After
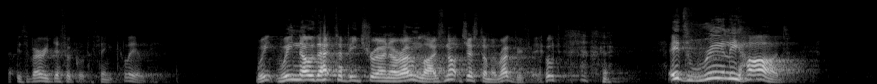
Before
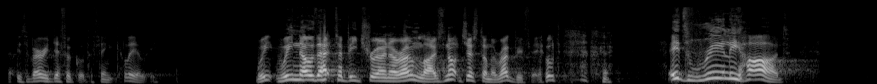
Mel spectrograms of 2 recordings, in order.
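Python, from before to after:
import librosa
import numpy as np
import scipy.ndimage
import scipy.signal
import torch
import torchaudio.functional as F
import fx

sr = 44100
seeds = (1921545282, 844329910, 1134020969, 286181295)

y = fx.high_shelf(x, sr, hz=5600.0, db=-10.0)
y = fx.rev_gated(y, sr, seeds[0], gate_ms=370, shape='falling', drr_db=12.0)
y = y * 10.0 ** (3.5 / 20.0)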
